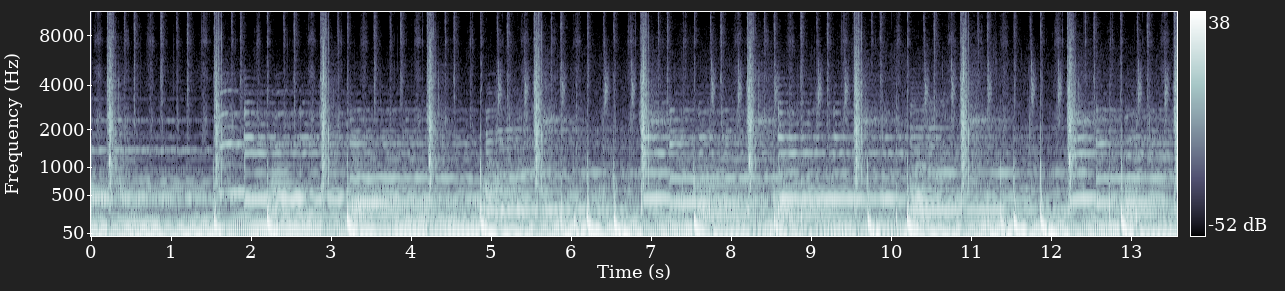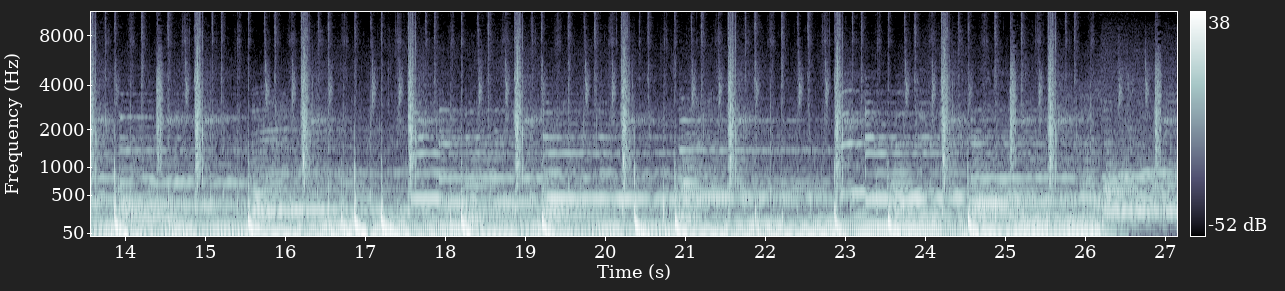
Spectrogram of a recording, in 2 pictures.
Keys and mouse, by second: 2.9 shift+click, 4.0 shift+click, 5.7 double click, 17.0-17.7 typing, 20.5 typing, 23.3 typing, 23.4 alt+click, 24.6 alt+click, 24.8 ctrl+click, 26.9 ctrl+click.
